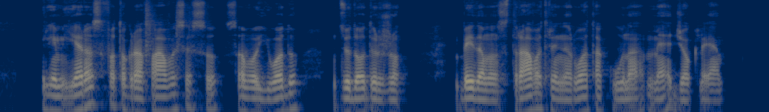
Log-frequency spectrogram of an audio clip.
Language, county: Lithuanian, Šiauliai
